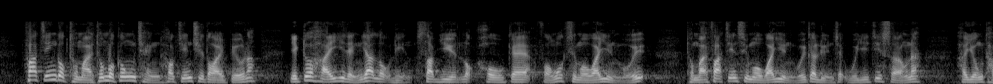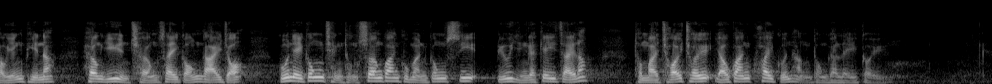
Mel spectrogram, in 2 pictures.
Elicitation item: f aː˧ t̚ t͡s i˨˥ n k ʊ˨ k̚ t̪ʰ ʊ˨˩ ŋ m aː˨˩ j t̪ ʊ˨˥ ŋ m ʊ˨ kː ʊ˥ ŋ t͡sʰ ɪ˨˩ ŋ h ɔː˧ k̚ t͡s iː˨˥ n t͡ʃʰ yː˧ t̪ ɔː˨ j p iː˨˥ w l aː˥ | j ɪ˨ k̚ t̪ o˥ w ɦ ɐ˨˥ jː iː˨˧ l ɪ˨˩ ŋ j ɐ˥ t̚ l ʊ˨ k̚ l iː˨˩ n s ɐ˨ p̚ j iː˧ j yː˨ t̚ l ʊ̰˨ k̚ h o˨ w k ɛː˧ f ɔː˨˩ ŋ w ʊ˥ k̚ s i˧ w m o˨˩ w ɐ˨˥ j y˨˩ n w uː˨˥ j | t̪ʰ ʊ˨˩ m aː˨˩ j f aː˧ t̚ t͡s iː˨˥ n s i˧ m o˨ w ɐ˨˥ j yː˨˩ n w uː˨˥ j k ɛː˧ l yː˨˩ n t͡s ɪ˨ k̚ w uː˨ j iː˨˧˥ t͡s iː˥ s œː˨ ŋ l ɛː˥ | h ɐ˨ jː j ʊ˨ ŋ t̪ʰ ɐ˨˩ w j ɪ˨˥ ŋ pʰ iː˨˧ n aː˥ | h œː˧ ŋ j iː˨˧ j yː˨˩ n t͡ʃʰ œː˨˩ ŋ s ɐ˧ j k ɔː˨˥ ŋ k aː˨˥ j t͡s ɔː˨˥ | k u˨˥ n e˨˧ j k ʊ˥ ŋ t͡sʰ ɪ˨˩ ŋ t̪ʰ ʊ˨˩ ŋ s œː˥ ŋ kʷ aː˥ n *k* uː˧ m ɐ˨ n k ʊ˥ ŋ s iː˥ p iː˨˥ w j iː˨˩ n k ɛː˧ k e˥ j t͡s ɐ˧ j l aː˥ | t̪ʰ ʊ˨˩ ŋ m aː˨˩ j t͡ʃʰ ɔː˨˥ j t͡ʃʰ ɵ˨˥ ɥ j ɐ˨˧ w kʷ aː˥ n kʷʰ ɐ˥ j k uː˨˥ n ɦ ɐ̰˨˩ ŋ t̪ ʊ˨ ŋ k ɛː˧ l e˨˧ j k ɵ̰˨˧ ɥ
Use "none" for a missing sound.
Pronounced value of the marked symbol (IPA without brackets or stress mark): k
